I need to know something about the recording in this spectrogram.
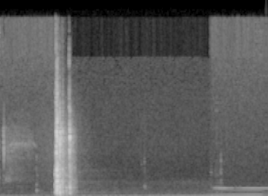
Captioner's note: phone clatters; light music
